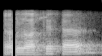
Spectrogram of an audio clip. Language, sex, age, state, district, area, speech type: Hindi, male, 30-45, Uttar Pradesh, Azamgarh, rural, conversation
